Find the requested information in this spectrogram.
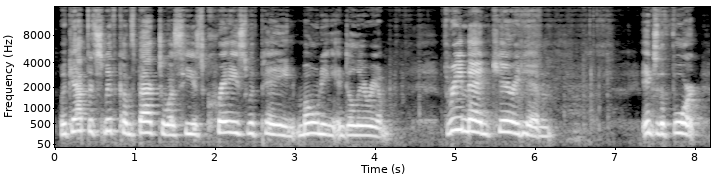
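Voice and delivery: expressive read-aloud narration; story narration. A narrator's reading. Teacher reading a novel to students, expressive narration.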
